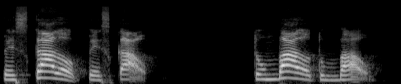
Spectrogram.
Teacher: En el costeño, por ejemplo, se elide la D. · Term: la elisión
